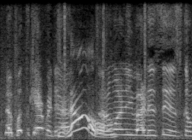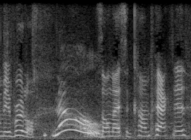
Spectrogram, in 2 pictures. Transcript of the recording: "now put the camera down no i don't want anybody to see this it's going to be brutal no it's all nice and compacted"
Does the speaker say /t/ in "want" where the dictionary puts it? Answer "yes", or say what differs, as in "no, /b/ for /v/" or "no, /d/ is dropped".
no, /t/ is dropped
